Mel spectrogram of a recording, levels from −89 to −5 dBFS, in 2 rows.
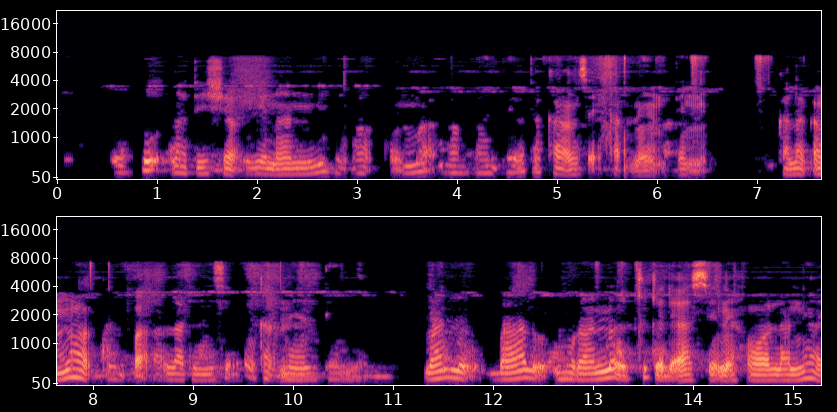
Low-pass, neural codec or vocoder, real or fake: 7.2 kHz; none; real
